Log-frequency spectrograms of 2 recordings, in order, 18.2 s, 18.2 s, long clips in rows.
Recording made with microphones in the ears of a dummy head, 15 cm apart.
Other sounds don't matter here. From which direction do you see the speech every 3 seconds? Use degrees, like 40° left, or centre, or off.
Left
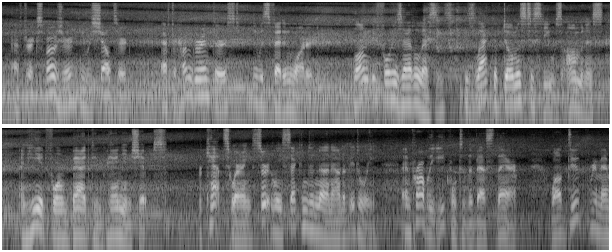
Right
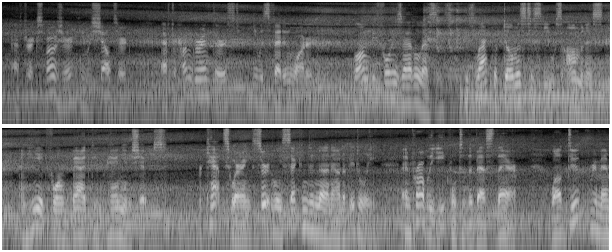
50° left, 40° left, 20° left, centre, 20° right, 40° right.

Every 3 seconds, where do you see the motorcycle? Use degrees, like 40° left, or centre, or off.
40° left, 20° left, 10° right, 30° right, 50° right, 60° right.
